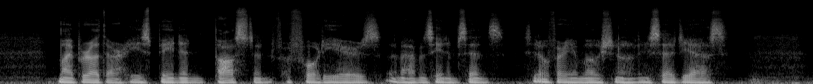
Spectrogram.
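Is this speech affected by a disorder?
Yes: Parkinson's; progressive, expected to get tougher, affects making steady non-wobbly lines.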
